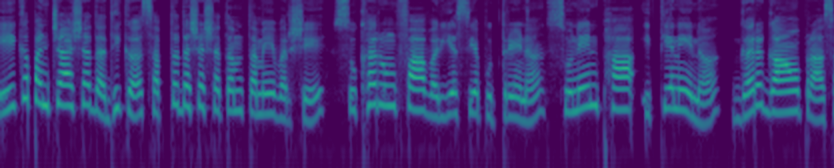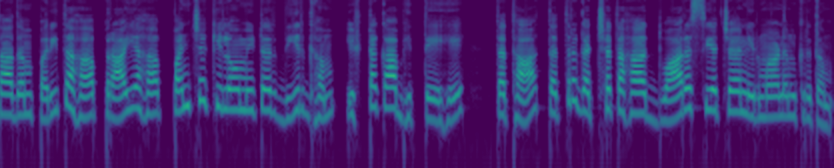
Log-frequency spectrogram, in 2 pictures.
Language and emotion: Sanskrit, neutral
